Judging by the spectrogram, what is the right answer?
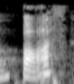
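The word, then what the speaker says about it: Bawse: So number 1, How to Be a Boss by Lily Singh. The reason I took a pause before boss is because it is spelled B-A-W-S-E.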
